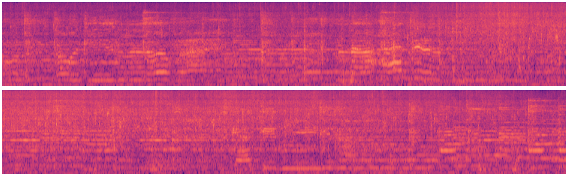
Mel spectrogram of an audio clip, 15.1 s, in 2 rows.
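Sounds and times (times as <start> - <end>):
food sizzling in hot oil: 0.0 - 15.0
spatula stirring in pot: 3.9 - 14.5.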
